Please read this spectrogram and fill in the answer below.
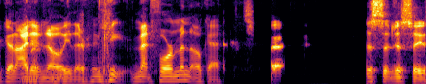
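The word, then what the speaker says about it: metformin: have a a fake version of it called metaformin which costs about 100 bucks a year if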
